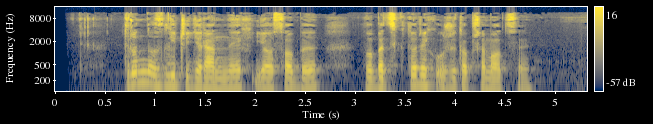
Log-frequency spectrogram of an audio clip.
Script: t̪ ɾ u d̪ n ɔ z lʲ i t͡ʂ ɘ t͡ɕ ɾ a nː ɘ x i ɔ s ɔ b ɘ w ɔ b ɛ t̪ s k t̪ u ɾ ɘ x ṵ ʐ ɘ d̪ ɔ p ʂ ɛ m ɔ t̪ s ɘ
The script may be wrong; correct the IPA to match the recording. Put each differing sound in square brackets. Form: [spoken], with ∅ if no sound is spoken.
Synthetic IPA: t̪ ɾ u d̪ n ɔ z lʲ i t͡ʂ ɘ t͡ɕ ɾ a nː ɘ x i ɔ s ɔ b ɘ [v] ɔ b ɛ t̪ s k t̪ u ɾ ɘ x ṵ ʐ ɘ [t̪] ɔ p ʂ ɛ m ɔ t̪ s ɘ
